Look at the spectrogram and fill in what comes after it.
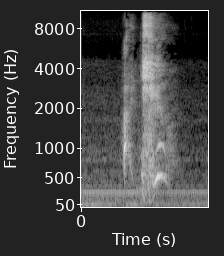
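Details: Person sneezing after holding back sneezes all day, then inducing them to relieve itchiness: a single wet sneeze with a short intake breath before the burst in a quiet room.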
